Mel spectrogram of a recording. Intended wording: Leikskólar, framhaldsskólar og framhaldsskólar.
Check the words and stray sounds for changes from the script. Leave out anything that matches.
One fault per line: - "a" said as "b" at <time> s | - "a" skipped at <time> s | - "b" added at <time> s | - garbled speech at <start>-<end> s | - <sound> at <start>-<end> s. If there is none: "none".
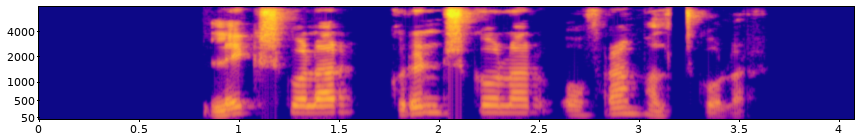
- "framhaldsskólar" said as "grunnskólar" at 1.8 s
- dropout at 3.2-3.2 s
